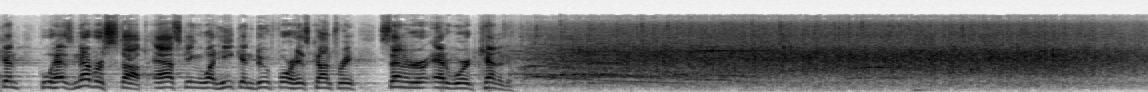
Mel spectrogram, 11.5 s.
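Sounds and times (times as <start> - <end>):
speech: 0.0 - 5.5
large crowd applauding: 5.1 - 11.4.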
